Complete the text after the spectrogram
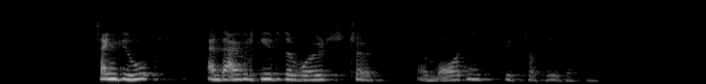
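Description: An elderly woman speaks calmly into a nearby microphone.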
